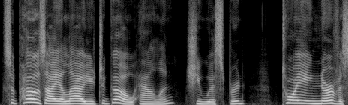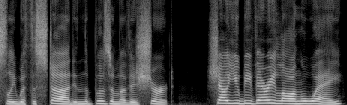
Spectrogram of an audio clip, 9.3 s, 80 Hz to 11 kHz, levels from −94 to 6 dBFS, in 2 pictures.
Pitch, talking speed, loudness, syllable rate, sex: 250 Hz, 170 wpm, -17 LUFS, 4.6 syllables/s, female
